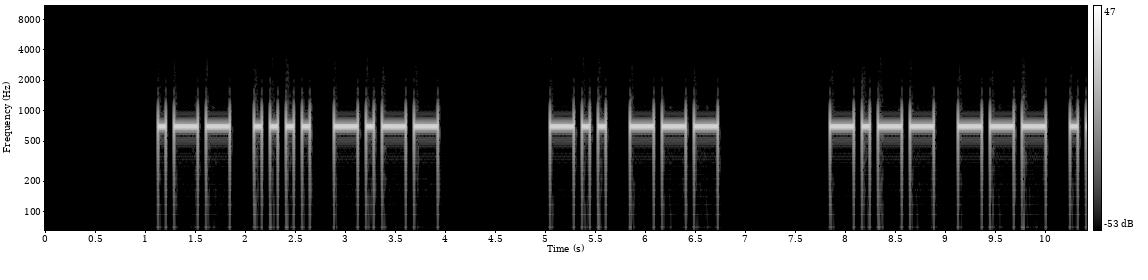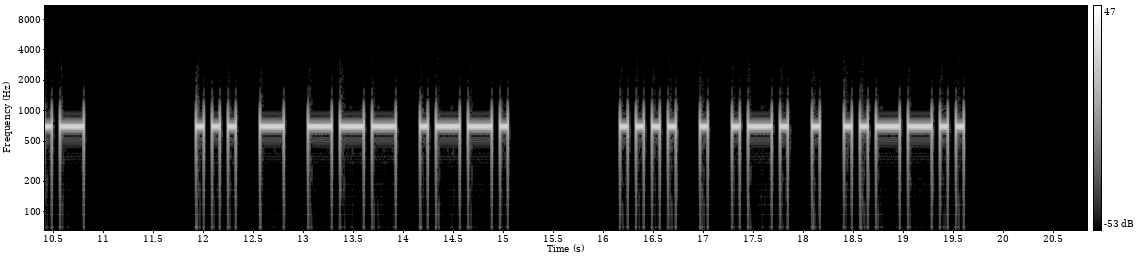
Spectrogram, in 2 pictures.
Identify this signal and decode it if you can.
Morse code, heard as a keyed tone, about 16 wpm, 700 Hz. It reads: WHY DO YOU STOP HERE?
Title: 2x Word-Spacing - Sentences from Top 300 Words - 15wpm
